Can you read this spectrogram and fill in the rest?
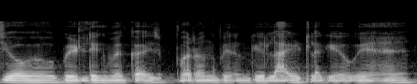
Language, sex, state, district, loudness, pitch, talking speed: Hindi, male, Jharkhand, Ranchi, -16 LUFS, 95 Hz, 130 wpm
